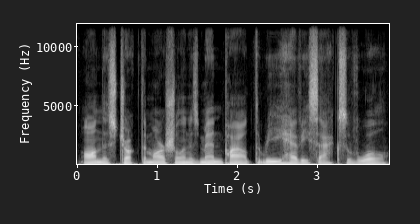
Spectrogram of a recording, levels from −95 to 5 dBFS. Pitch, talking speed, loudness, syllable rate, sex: 105 Hz, 215 wpm, -17 LUFS, 4.5 syllables/s, male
